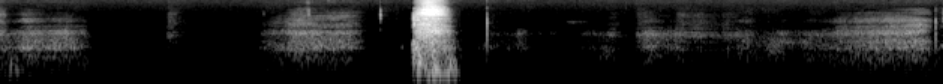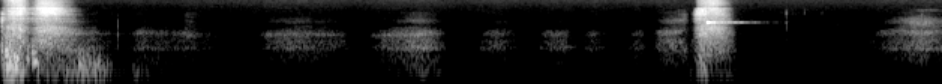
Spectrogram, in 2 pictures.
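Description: A child sneezes three times in a row, with quick noisy breaths between, in a sneezing fit from allergy.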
